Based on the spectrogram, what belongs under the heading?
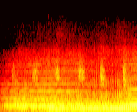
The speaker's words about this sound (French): Entends des petits ronronnements. Ah oui, il y a du ronronnement. Ouais. Un vieux diesel.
